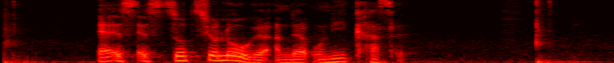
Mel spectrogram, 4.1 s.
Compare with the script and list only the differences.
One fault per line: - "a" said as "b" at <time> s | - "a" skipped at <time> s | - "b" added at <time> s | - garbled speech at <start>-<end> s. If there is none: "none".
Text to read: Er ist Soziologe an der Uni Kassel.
- "ist" added at 0.9 s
